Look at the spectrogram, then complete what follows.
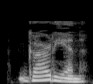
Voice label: "Guardian", English

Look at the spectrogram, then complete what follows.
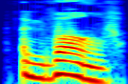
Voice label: "Involve", English

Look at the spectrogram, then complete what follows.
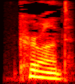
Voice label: "Current", English

